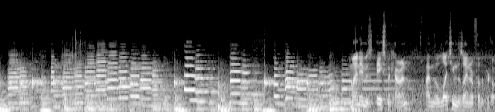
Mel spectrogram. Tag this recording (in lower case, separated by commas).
music, classical music, speech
